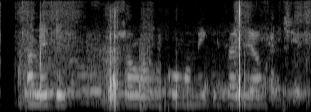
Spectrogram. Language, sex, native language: Icelandic, male, Icelandic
